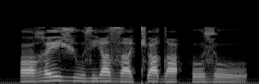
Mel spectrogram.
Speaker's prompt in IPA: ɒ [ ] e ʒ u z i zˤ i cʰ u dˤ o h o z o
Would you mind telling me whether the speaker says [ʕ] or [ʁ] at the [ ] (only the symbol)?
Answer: ʁ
